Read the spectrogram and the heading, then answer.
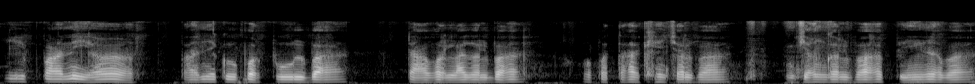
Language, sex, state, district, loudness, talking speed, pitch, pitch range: Hindi, male, Uttar Pradesh, Ghazipur, -21 LUFS, 115 wpm, 115 Hz, 110-120 Hz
